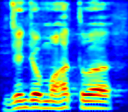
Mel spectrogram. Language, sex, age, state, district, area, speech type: Sindhi, male, 60+, Gujarat, Junagadh, rural, spontaneous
